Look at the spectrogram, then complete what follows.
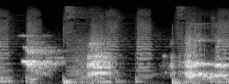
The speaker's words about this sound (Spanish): Ahí están los perros ladrando, ¿no?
